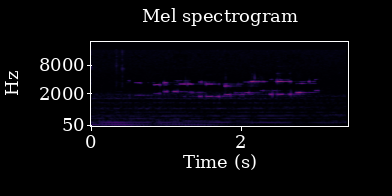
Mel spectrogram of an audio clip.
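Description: A Minecraft modpack quest-completion signal: a faint string of short, high electronic beeps, repeated in quick succession over a low steady hum.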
